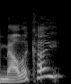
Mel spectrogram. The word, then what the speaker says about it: malachite: Oh, that's supposed to be Malikite.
